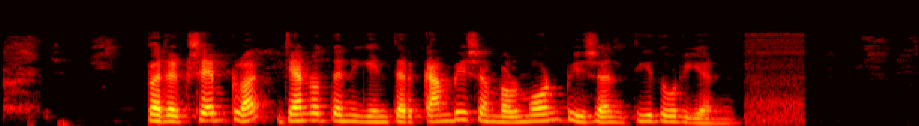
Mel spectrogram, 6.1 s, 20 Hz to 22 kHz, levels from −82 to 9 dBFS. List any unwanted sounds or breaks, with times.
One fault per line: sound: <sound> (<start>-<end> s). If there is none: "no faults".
no faults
